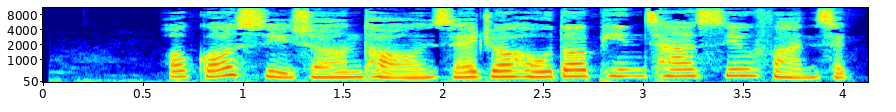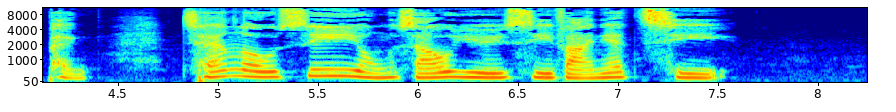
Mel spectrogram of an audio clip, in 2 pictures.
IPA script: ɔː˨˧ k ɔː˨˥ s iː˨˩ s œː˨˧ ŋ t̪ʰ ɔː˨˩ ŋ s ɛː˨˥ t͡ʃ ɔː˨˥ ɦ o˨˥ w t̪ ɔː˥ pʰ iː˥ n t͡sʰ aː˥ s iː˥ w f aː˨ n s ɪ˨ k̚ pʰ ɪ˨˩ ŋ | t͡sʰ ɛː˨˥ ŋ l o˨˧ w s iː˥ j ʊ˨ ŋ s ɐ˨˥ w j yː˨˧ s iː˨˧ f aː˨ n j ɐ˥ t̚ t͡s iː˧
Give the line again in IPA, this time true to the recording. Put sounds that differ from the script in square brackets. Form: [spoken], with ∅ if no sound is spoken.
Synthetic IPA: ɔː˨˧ k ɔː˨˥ s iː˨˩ s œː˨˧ ŋ t̪ʰ ɔː˨˩ ŋ s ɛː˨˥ t͡ʃ ɔː˨˥ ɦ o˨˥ w t̪ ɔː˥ pʰ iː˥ n t͡sʰ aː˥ s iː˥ w f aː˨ n s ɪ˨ k̚ pʰ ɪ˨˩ ŋ | t͡sʰ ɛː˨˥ ŋ l o˨˧ w s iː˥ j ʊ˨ ŋ s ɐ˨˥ w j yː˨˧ s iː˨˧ f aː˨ n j ɐ˥ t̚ [t͡sʰ] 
